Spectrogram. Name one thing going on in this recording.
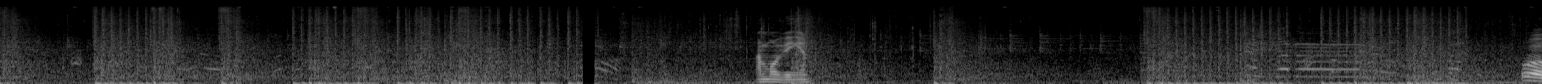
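Guns fire in rapid bursts nearby.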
